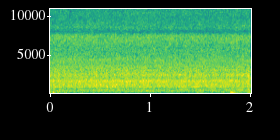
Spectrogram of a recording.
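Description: Chicken pieces and ginger-garlic paste sizzling steadily in an open pressure cooker on the stove, with two soft low thumps, one at the start and one near the end.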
